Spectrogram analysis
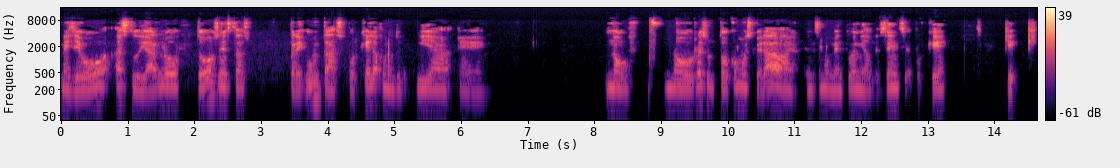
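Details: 29-year-old man, a speech-language pathologist who stutters; onset at age 13, linked to emotional upheaval around a hospitalization, with a genetic component since his father also stutters; stuttering.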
